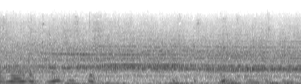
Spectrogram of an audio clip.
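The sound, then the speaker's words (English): A crowd cheers at the Dublin South election count as Eithne Fitzgerald is announced elected with a large surplus on the first count, a dense, steady roar of many voices that stays loud for about three seconds, with individual shouts rising out of the din. “Big cheer for Eithne Fitzgerald, elected with a massive surplus in the first count.”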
